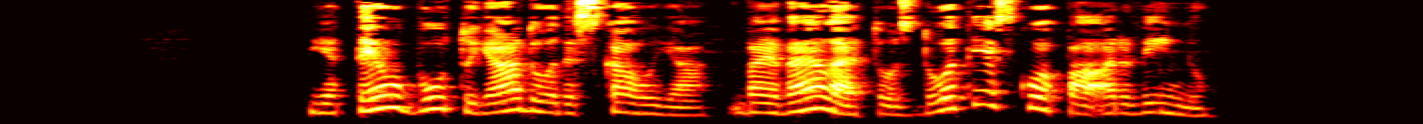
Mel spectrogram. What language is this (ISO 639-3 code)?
lav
